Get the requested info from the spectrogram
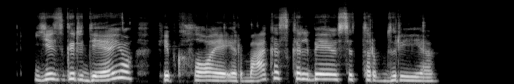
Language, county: Lithuanian, Klaipėda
